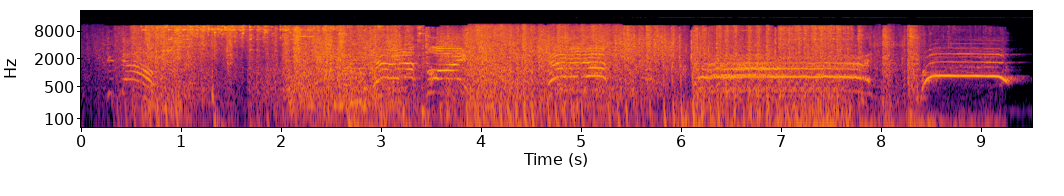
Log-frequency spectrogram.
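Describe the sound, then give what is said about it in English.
A loud fusillade of rapid gunfire crackles almost nonstop for several seconds as a gunman opens fire beyond a burning pickup truck, with sharp, shouting voices rising over the shots and glass shattering in a staff room. “Beyond the pickup, Watkins opens fire.”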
